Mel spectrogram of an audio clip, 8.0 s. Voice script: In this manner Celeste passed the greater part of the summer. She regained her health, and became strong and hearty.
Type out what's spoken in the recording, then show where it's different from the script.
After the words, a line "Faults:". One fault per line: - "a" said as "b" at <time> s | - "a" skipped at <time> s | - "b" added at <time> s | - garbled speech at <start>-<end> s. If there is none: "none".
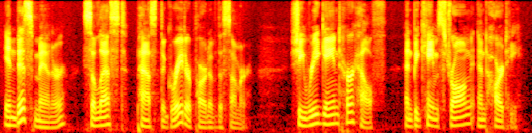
In this manner Celeste passed the greater part of the summer. She regained her health, and became strong and hearty.
Faults:
none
